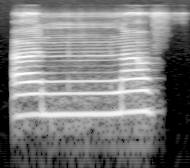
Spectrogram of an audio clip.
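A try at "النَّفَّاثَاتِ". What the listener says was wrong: Kenapa berubah hurufnya? Masih harus latihan lagi huruf fa-nya kurang hams, kurang rokoah. Ya tadi ya, namanya kurang ta'afuf gitu ya. Jadi fa, itu ya sifat-sifat itu. Jadi dan harus terdengar suaranya.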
